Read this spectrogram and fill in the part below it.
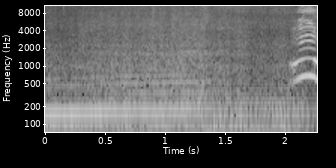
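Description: A Toyota GR Corolla engine and exhaust drone steadily and close while the car is driven on back roads, with a sharper rising note breaking through right at the end.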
